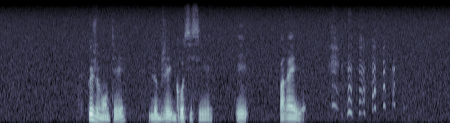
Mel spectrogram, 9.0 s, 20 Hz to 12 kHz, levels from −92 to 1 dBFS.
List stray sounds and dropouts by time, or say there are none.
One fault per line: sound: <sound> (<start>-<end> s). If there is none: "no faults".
sound: laugh (6.5-7.9 s)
